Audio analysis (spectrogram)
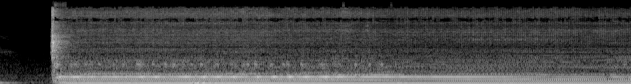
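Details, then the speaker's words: Gaggia Classic Pro pump after Barista Gadgets PID install, test shot at 103 degrees, 16 g dose, grind 3: abrupt start into steady even low buzz, no surging or rattling; normal pump operation. "So if I just start the pump, you will see it start counting time."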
